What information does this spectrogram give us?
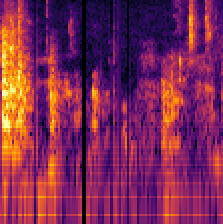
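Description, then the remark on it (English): A little dog barks outside in a few sharp, irregular bursts, one at the start and a quick cluster near the end, fairly loud against a quiet background. “I wonder if there's a neighbor I know that's out there with this dog cutting up like that.”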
